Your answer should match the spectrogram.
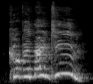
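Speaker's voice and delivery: mock high exclamation. Joke plague aside, high.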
